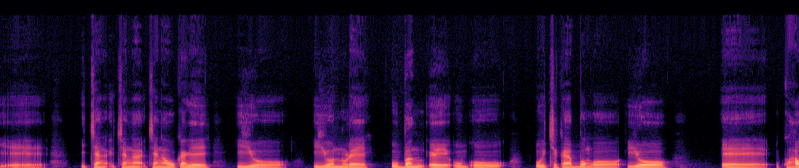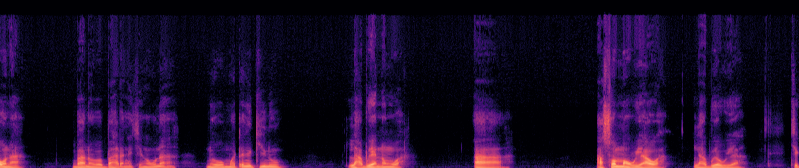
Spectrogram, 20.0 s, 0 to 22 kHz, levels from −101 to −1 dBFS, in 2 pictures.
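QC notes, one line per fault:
No faults found.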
